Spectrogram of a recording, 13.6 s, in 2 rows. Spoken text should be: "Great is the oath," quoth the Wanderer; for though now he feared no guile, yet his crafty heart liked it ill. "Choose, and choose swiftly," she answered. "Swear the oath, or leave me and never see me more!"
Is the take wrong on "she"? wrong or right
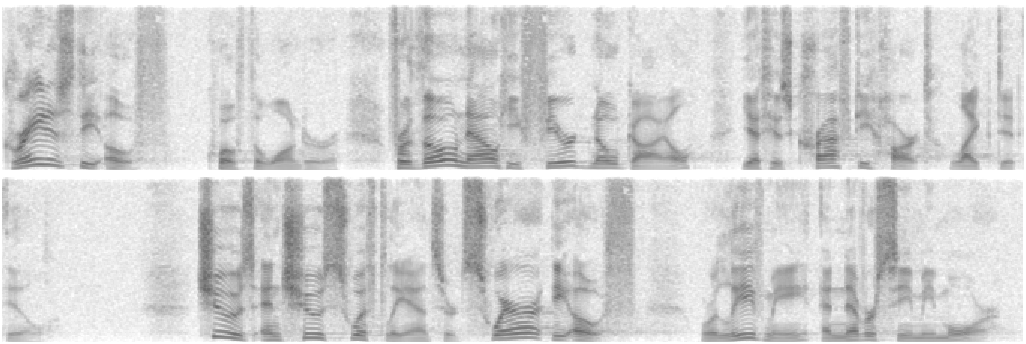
wrong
